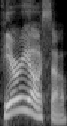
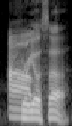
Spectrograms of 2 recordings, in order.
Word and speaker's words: Furiosa: business yes starting tomorrow no Furioso oh furiosa furiosa I'm going keep saying it wrong fur because I'm saying it wrong now furiosa yes um I my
